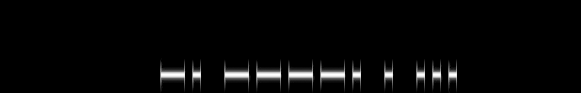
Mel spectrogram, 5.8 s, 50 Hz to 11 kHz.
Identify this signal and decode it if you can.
Morse code, heard as a keyed tone, about 15 wpm, 700 Hz. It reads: N9ES
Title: USA Call Signs - 4 Characters - Repeated 3x - 15wpm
